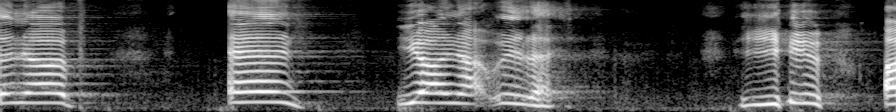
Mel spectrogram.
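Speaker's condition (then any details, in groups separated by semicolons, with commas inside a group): Cerebral palsy; born premature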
